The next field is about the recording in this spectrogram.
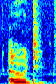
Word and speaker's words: oud: It's spelled O-U-D. – Ode.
